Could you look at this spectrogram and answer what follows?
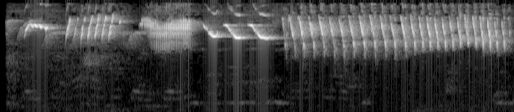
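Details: Local canary singing a varied high phrase: a clear whistled note, quick rattling trills and downward-sweeping slurs, then a long fast even trill for the last two seconds.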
